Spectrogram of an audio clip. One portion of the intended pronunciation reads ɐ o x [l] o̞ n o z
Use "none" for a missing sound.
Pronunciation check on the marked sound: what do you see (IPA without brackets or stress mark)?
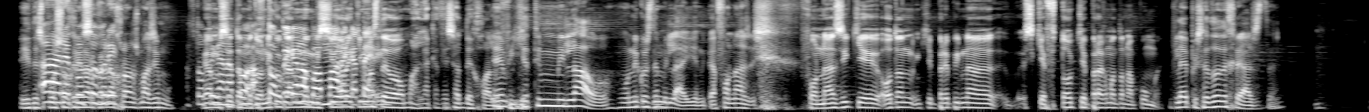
ɾ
